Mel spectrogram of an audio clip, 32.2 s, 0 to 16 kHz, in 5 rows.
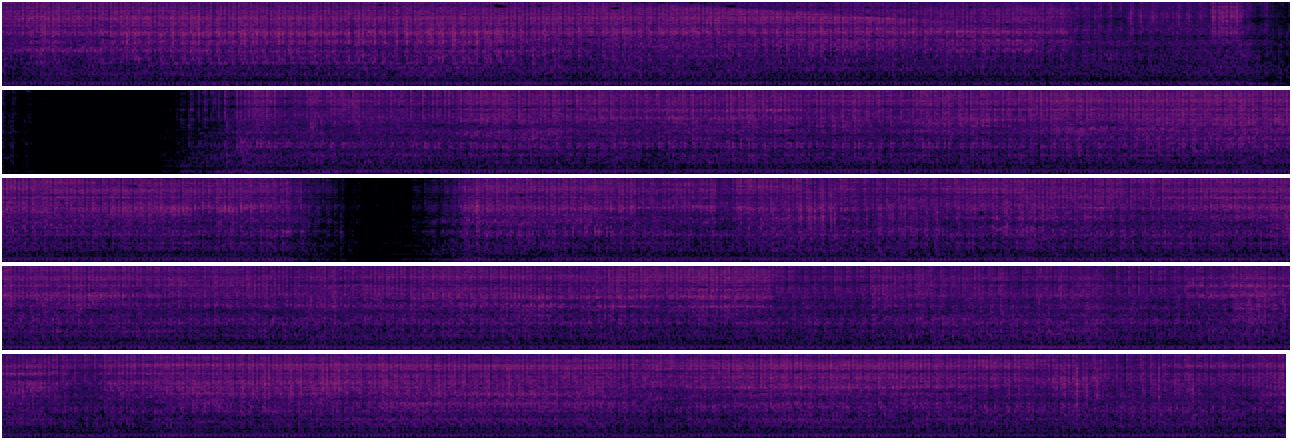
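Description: Scroll saw running steadily, its blade stroking up and down as it cuts the inside frets of a 3/8-inch walnut board. The sound drops out briefly twice, about 7 and 15 seconds in.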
